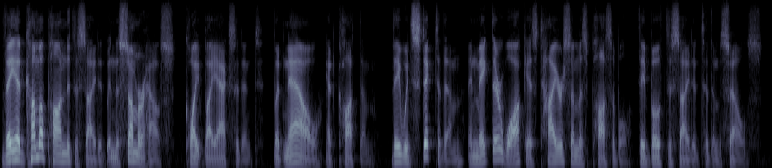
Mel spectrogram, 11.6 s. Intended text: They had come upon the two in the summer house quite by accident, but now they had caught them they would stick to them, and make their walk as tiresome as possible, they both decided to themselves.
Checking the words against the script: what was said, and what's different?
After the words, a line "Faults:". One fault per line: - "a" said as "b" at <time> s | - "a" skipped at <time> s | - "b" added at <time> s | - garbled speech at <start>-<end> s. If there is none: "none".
They had come upon the decided in the summer house quite by accident, but now had caught them they would stick to them, and make their walk as tiresome as possible, they both decided to themselves.
Faults:
- "two" said as "decided" at 1.1 s
- "they" skipped at 4.8 s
